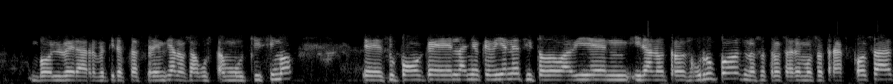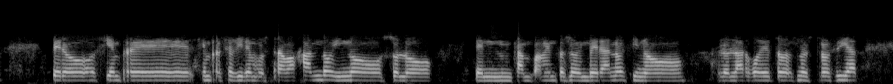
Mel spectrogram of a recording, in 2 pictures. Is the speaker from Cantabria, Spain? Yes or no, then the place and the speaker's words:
no; Bilbao, Basque Country, Spain; Estamos en Ceuta ahora mismo, venimos de Bilbao, de diferentes zonas, barrios y pueblos de cerca de Bilbao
